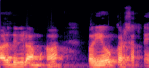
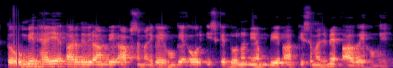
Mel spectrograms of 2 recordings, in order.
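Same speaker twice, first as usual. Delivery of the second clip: normal talking voice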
